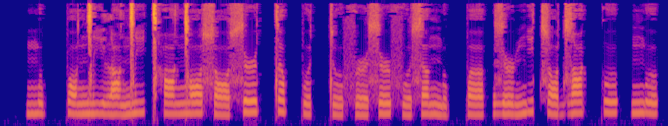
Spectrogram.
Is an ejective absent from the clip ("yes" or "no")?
yes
